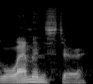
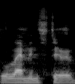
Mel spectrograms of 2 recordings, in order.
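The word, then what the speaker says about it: Leominster: So I'm from this town originally called Lemonster and it's it's it's pronounced Lemonster, but it's actually spelled Leo Minster. L E O M I N. Leo Minster. They say Lemonster.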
